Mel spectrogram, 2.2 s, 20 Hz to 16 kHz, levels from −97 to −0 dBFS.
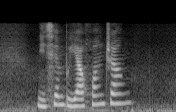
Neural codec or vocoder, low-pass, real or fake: codec, 16 kHz, 0.9 kbps, LongCat-Audio-Codec; 7.2 kHz; fake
